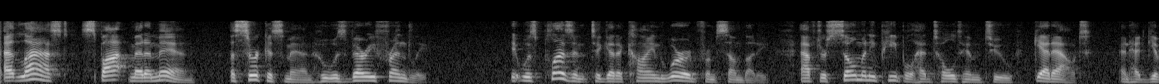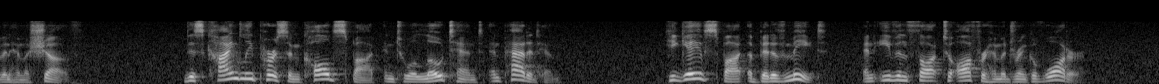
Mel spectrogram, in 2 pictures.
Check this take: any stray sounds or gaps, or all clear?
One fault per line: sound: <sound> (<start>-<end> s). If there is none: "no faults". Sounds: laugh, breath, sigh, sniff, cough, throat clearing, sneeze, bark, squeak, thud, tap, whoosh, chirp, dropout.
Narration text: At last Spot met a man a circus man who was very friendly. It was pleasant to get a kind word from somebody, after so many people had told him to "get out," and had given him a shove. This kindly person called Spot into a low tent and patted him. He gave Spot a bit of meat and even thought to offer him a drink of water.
no faults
